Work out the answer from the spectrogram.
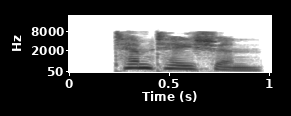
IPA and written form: tɛmtˈeɪʃən (temptation)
